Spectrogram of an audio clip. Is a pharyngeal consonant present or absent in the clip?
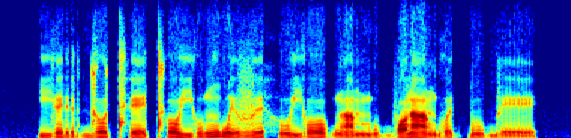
absent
